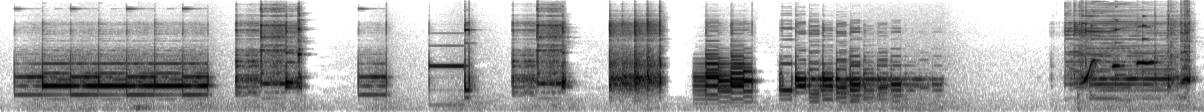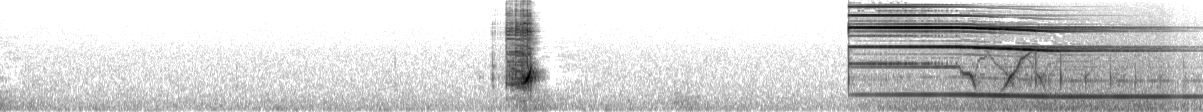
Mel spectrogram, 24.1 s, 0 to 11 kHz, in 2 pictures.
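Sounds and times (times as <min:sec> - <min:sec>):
phone electronic melodies and chimes: 0:00.2 - 0:02.1, 0:21.6 - 0:24.0.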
